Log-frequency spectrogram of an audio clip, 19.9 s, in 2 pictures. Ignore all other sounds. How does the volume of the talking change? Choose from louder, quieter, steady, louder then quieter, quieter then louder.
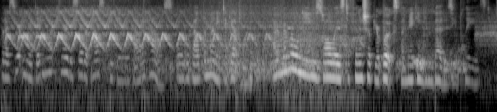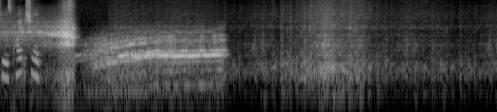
louder then quieter.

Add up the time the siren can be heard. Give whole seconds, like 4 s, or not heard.
12 s.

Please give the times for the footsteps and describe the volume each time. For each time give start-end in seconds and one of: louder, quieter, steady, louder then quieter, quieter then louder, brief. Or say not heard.
not heard.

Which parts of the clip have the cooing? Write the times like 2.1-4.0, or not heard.
7.5-9.3.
